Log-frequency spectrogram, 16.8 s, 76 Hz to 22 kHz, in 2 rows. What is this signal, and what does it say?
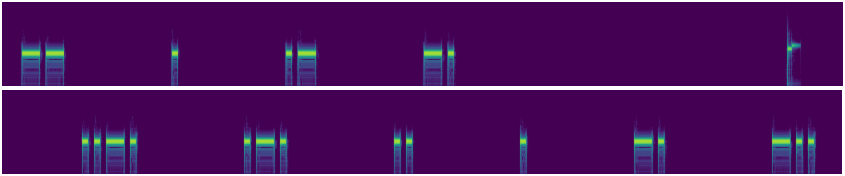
Morse code, heard as a keyed tone, about 20 wpm, spaced as for 7 wpm, 700 Hz. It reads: MEAN FRIEND
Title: 6x Character Spacing - Top 300 Words - 20wpm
